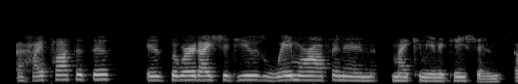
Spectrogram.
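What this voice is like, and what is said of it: Fading, sick-sounding voice. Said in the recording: “You can probably hear in my voice that it's fading already. I was pretty sick yesterday”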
